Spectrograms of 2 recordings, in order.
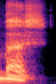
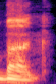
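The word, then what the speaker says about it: bague: لو أخذنا مثلا كلمة باغ، طبعا كما نلاحظ بأن جي متبوعة بهاد إي لا تنطق باج بل تنطق باغ.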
